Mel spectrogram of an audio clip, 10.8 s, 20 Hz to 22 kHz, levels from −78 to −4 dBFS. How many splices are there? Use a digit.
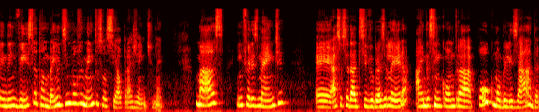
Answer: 0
